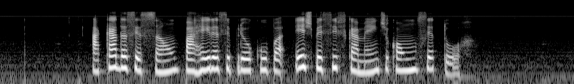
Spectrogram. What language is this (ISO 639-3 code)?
por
